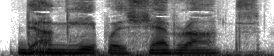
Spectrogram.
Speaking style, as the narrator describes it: Lisa giggles huskily

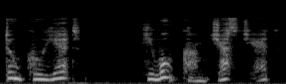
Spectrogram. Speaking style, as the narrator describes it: Silently he pressed close to her and whispered

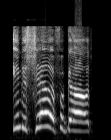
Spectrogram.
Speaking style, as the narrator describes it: old Het shouted, also without pausing

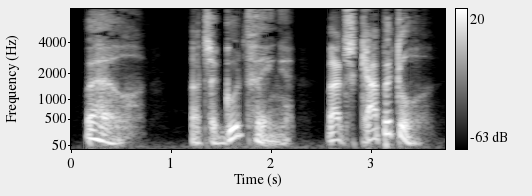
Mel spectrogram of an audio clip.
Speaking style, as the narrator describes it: he muttered in his bed

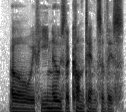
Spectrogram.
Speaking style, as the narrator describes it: murmured he

